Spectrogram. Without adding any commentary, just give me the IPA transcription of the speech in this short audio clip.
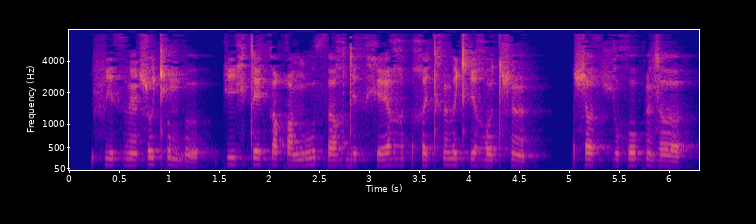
fiθðɛ̃ ɬʊcʰʊmbʊ | kix tekɤqo ŋu θʌʁdiθxeʁ | χitxə̃ðəcʰi ʁutɬə̃ | ɬʌθço xokə̃ zʌ

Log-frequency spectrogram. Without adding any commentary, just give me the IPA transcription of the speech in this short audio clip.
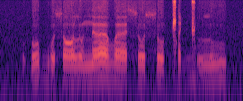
ʔobosɔːlo nɐːvɐː so soǁɐɡ͡ǁu lu

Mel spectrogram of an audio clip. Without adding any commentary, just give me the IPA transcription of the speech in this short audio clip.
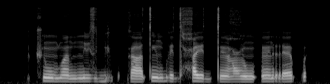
t͡ʃũbãdnizbʲɜp katĩbed ħedtɛ̃ ʕũʔɛ̃rɛp

